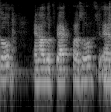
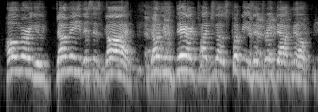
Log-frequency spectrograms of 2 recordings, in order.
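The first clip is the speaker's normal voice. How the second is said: very loud, high, drawn-out thundering command; God roaring down at Homer; booming voice from heaven; 5 semitones higher, 12 dB louder than usual. Acted. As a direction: thunder each phrase out slowly, then scold. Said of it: "there's a booming voice from heaven".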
